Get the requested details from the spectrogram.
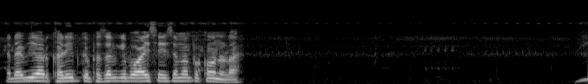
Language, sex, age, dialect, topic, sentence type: Bhojpuri, male, 18-24, Western, agriculture, question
